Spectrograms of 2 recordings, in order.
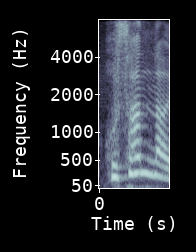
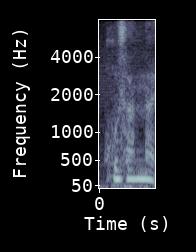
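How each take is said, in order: First: It is shouted loudly. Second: It is said plainly and quietly.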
